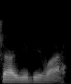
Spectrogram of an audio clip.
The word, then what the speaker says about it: Hruby: And that's a silent H, so it's Hruby.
